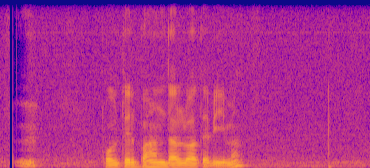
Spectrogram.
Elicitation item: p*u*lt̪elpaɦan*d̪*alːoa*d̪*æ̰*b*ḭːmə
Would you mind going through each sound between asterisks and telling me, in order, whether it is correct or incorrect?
incorrect, correct, incorrect, correct

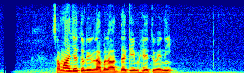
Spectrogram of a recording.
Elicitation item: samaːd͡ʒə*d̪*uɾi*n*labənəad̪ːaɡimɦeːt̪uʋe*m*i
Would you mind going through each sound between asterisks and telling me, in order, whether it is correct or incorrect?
incorrect, correct, incorrect

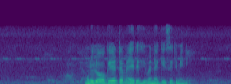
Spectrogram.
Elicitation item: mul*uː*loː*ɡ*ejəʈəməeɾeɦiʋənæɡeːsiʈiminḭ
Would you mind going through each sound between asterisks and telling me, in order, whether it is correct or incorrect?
incorrect, correct

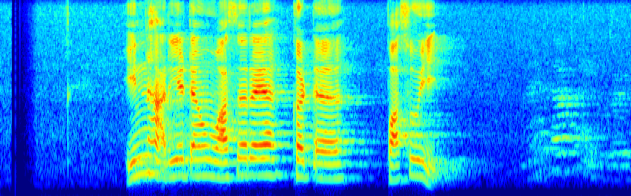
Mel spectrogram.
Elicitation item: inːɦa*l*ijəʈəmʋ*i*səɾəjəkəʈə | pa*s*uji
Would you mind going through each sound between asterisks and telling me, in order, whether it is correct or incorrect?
incorrect, incorrect, correct

